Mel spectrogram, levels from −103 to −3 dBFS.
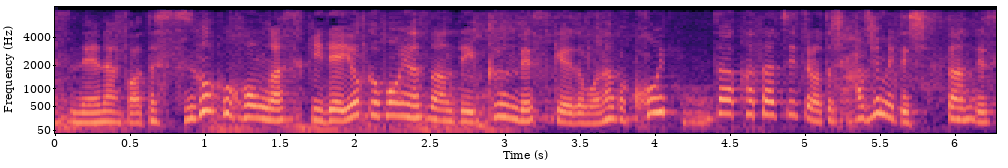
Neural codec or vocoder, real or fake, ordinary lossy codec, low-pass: codec, 16 kHz, 4 kbps, X-Codec, WavLM features, trained on Multilingual LibriSpeech; fake; MP3, 64 kbps; 7.2 kHz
